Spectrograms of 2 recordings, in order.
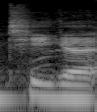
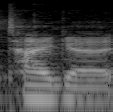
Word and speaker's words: Tiga: I kept pronouncing Tiga as Taiga, even though eventually we actually did get a Taiga later.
